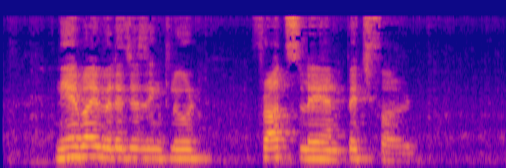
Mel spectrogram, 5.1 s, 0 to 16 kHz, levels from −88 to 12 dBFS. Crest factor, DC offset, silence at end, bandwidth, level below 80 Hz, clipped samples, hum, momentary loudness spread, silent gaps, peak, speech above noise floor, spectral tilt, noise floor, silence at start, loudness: 18 dB; under 0.1%; 0.95 s; 12 kHz; -56 dBFS; under 0.1%; none; 17 LU; none; 0 dBFS; 37 dB; -4 dB/octave; -53 dBFS; 0.55 s; -16 LUFS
